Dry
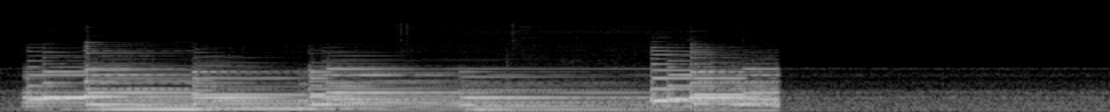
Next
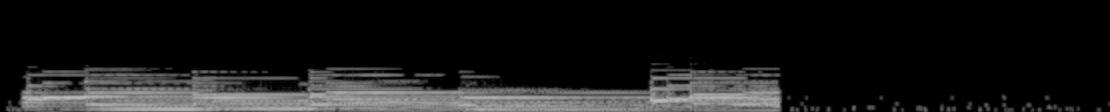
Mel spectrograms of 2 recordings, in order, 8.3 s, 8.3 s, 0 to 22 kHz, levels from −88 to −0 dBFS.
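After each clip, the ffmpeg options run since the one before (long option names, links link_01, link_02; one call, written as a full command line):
ffmpeg -i in.wav -af "afftfilt=real='re*gte(hypot(re,im),0.0282)':imag='im*gte(hypot(re,im),0.0282)':win_size=1024:overlap=0.75,lowpass=frequency=1200:width=0.5412,lowpass=frequency=1200:width=1.3066,acompressor=threshold=-25dB:ratio=6" out.wav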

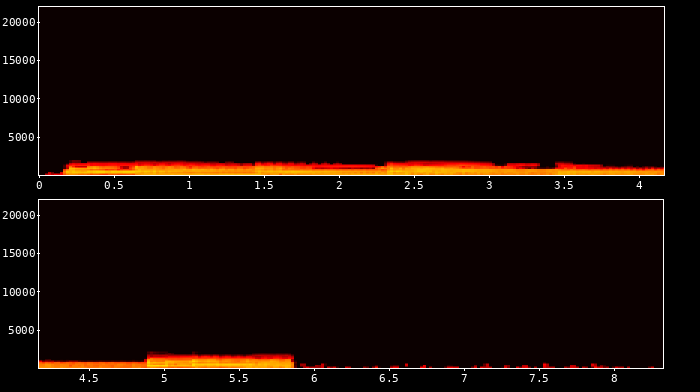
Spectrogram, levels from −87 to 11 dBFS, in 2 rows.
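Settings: ffmpeg -i in.wav -af "lowpass=frequency=1000:width_type=q:width=7.9,volume=2.5dB" out.wav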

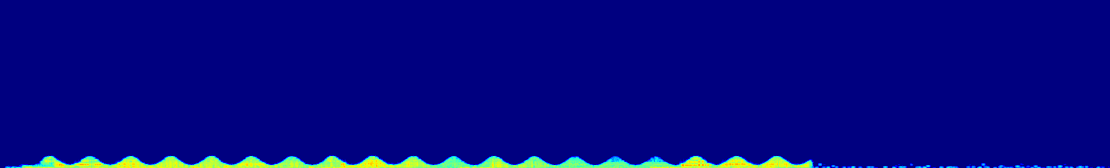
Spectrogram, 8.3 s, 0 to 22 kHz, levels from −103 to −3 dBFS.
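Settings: ffmpeg -i in.wav -filter_complex "[0:a]aeval=exprs='0.376*(cos(1*acos(clip(val(0)/0.376,-1,1)))-cos(1*PI/2))+0.075*(cos(7*acos(clip(val(0)/0.376,-1,1)))-cos(7*PI/2))':channel_layout=same,acrossover=split=160|1100[link_01][link_02][link_03];[link_03]adelay=140[link_04];[link_02]adelay=240[link_05];[link_01][link_05][link_04]amix=inputs=3:normalize=0,afftfilt=real='re*lt(b*sr/1024,330*pow(1500/330,0.5+0.5*sin(2*PI*3.3*pts/sr)))':imag='im*lt(b*sr/1024,330*pow(1500/330,0.5+0.5*sin(2*PI*3.3*pts/sr)))':win_size=1024:overlap=0.75,volume=-6.5dB" out.wav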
